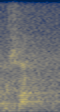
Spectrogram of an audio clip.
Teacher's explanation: Now you hear some speakers, especially in Asante, they'll pronounce this busa.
